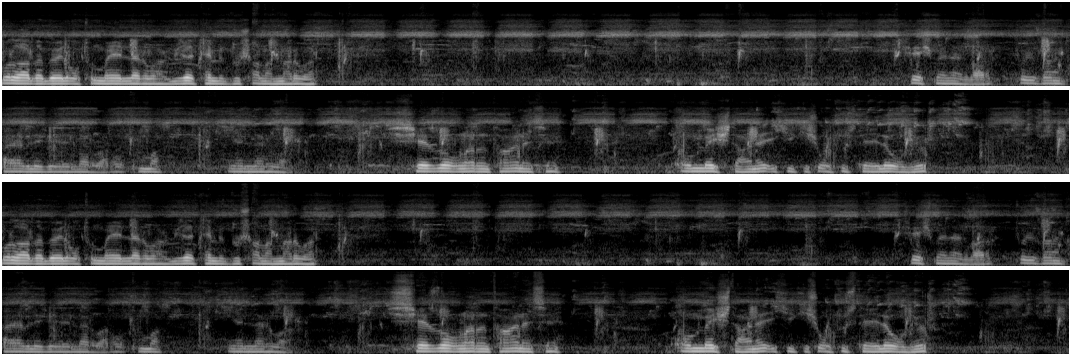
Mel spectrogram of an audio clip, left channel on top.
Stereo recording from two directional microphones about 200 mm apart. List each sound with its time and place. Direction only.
0.0 s speech: 10° right (ahead or behind)
2.3 s speech: 15° right (ahead or behind)
9.0 s speech: 10° right (ahead or behind)
14.6 s bird: 30° right (ahead or behind)
15.1 s speech: 25° right (ahead or behind)
17.5 s speech: 25° right (ahead or behind)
